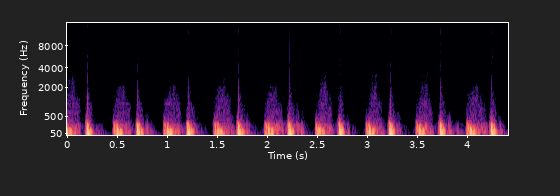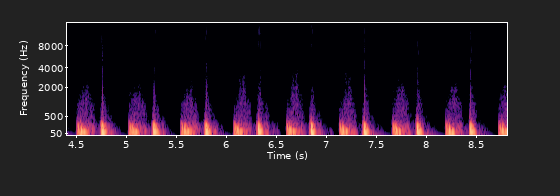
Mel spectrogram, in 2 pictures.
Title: male heartbeat sound 2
